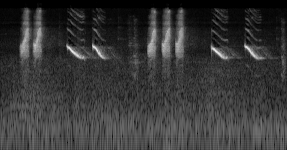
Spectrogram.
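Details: White-shouldered triller in a clear training recording with pauses: paired and tripled sharp high chips alternate with loud descending whistled slurs, about ten notes in six seconds, on a quiet background.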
